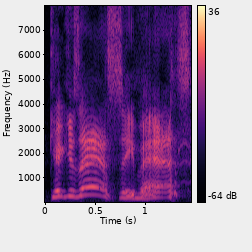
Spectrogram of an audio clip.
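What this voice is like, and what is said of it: Bad Stone Cold Steve Austin impression. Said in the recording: “Stone Cold gets to say it... My really bad Steve Austin impersonation.”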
